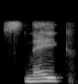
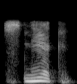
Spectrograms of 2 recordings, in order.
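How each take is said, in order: First: SNAKE with English 'ey' glide; English-style SNAKE, vowel gliding to 'i'; English diphthong. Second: SNIEK with an 'ie' glide; Creole diphthong. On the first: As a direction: say SNAKE as 'sneyk'. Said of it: "cualquier diptongo A en inglés". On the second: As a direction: say SNIEK as 'snyek'. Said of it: "todas esas en criollo sistemáticamente". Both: Shown as a demonstration.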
